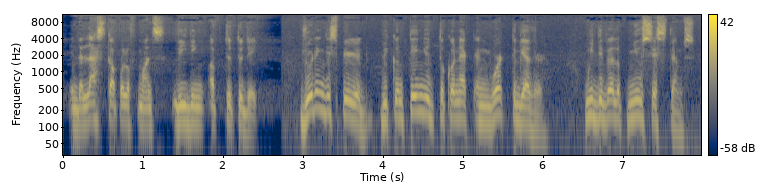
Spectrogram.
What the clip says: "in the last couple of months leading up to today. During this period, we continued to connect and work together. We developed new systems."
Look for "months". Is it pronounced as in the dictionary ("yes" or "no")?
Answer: no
